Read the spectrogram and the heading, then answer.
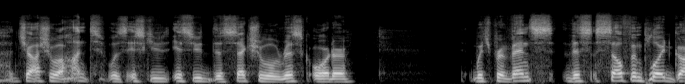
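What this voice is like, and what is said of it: Usual voice. Nothing is said of it.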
